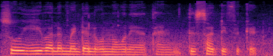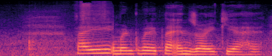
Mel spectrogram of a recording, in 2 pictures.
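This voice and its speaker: A teenage girl from Odisha chatting casually in a vlog, slipping English phrases into her talk and getting excited as she tells stories. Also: medium pitch, moderate pace, a little hiss or hum. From Odisha, India. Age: teens. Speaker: student vlogger.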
